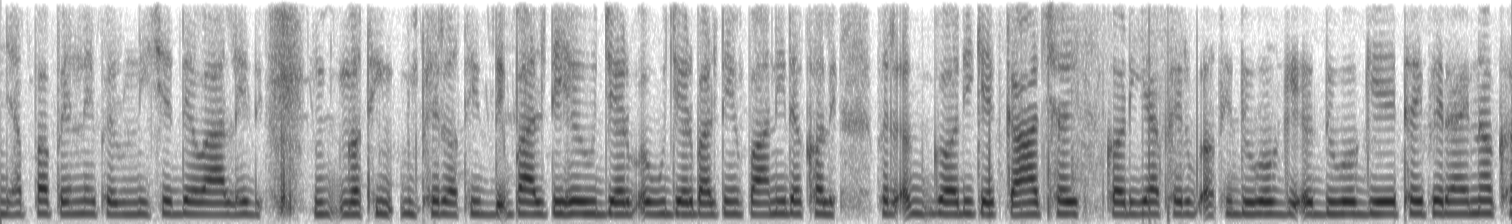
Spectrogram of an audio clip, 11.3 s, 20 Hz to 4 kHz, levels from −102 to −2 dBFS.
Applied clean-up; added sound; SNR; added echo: none; none; none; none.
